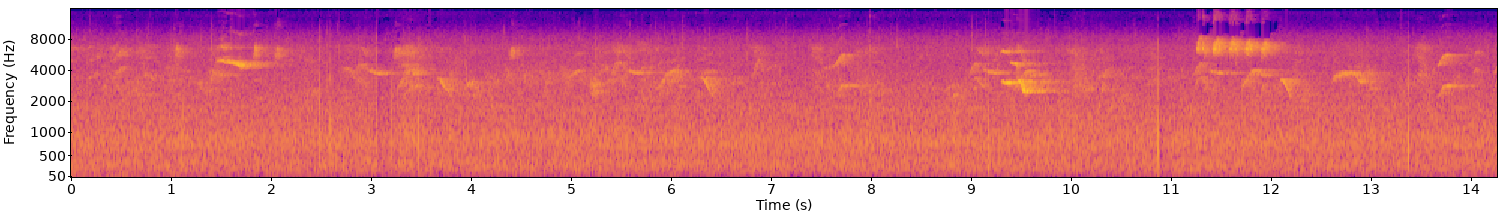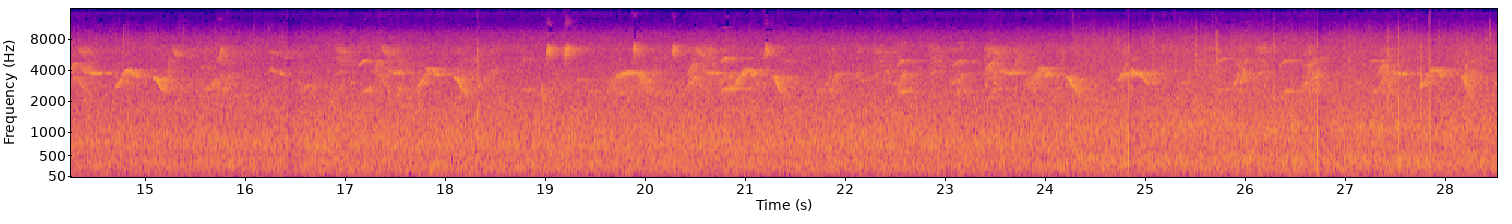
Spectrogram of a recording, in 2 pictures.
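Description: Many birds chirping in short, overlapping calls over a steady hiss, with a few louder calls standing out near the middle.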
